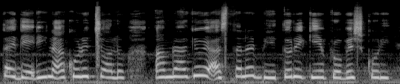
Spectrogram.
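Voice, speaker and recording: A woman's voice: very high-pitched, steady tone, fast, dark tone, slight background noise. A woman playing a brave, reassuring young heroine in a cartoon, earnest and encouraging. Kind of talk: Bengali cartoon voice acting. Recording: faint music behind. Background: faint background music.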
